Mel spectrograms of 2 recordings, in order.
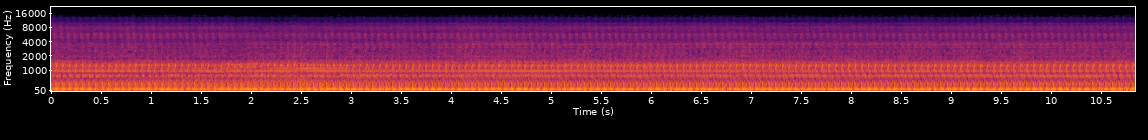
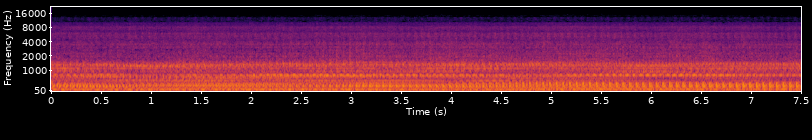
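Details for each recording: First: Belt-driven air compressor after oil change and drive-belt tightening: steady, even pumping thump around four beats a second with low hum, no slap or squeal, reaching 175 psi cut-off; normal running after fix. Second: Belt-driven air compressor after oil change to synthetic, running under load: steady piston chug about two and a half strokes a second that sags and slows; drive belt found very loose, later tightened.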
